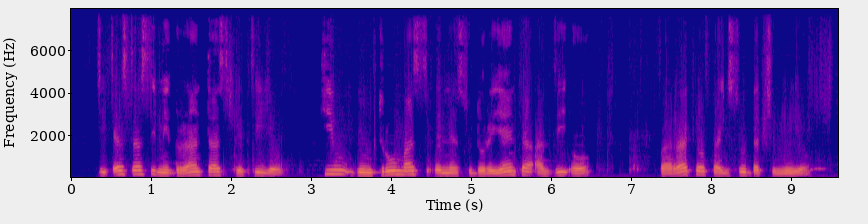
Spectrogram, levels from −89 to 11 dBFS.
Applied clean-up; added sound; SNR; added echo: neural separator model SepFormer DNS4.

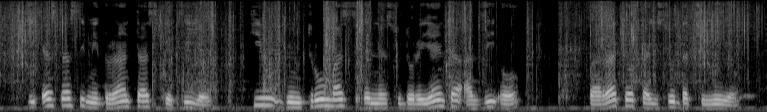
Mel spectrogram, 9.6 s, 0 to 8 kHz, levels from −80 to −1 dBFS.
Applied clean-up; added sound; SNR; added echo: none; Crumpling, crinkling; 13 dB; none.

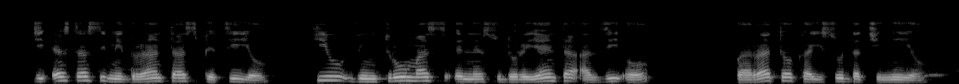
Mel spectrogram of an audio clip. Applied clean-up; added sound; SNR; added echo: none; none; none; none.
